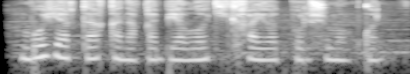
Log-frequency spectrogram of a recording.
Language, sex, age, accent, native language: Uzbek, female, 18-24, Jizzax, Uzbek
